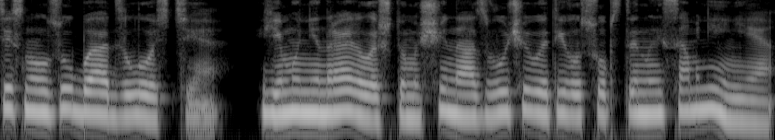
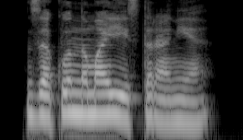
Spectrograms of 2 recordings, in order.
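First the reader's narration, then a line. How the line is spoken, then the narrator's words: Snorting. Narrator (Russian): собеседник фыркнул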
